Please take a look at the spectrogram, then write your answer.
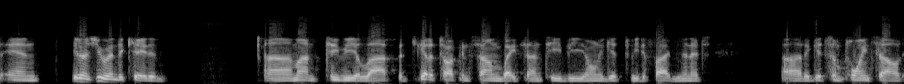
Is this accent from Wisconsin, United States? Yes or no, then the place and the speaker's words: yes; Milwaukee, Wisconsin, United States; moved away as an adult; now in Washington, D.C., United States; I was born and raised in Milwaukee, Wisconsin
